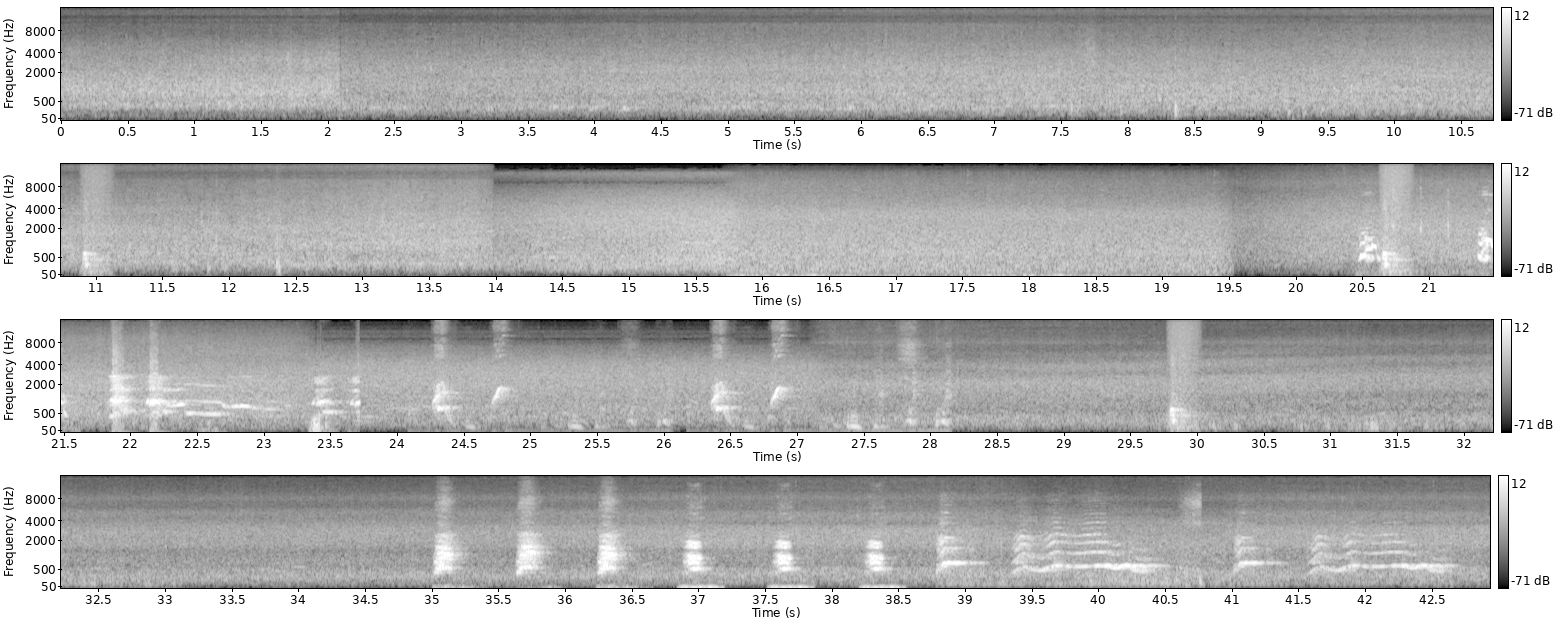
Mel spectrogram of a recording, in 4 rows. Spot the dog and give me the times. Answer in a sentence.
You can hear the dog from 20.4 to 28.2 s and from 35.0 to 42.7 s.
